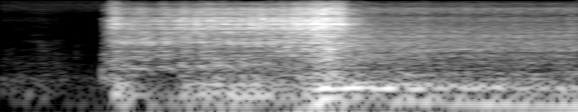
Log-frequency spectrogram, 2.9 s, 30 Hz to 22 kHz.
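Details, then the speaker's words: 2002 Ford E350 van, 7.3 Powerstroke diesel, after replacing the transmission range sensor that caused a no-crank unless the shifter was lifted: silence, then it catches straight away into a steady, deep idle; starts right up. "starts right up"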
